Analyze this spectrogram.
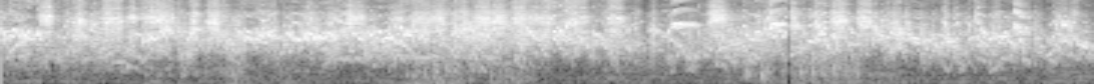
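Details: Busy chorus of Australian budgies, many scratchy chirps, squeaks and warbled notes layered over one another into an unbroken high-pitched babble, with brief sharper squawks standing out now and then.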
